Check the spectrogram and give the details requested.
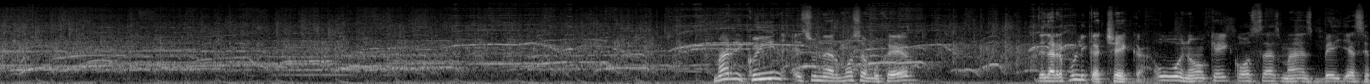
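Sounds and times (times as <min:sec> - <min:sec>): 
whoops and shouts: 0:00.0 - 0:10.8
crowd applause and cheering: 0:00.0 - 0:11.0
speech: 0:07.1 - 0:09.3, 0:10.4 - 0:13.6.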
